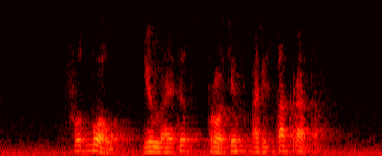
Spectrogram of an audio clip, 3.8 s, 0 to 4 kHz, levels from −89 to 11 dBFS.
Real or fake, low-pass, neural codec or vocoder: fake; 3.6 kHz; vocoder, 24 kHz, 100 mel bands, Vocos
